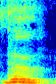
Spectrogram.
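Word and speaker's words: Vous: V O V O U S. – Vu, yeah. Vu, yeah. – No, yes, yeah, I was pronouncing it wrong. Vu.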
